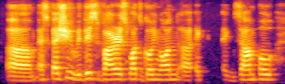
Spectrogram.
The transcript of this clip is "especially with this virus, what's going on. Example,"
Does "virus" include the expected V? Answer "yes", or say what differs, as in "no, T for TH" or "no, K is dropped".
yes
